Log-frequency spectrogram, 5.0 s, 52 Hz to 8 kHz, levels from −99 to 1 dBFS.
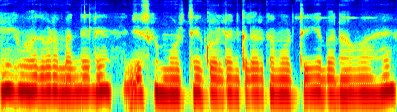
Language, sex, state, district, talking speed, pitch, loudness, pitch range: Hindi, male, Chhattisgarh, Sukma, 195 wpm, 120 Hz, -12 LUFS, 120-130 Hz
